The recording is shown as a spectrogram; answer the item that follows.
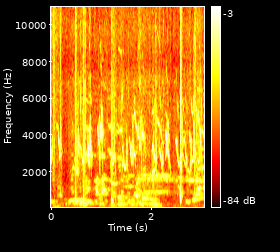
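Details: Feeding francolin chicks: quick thin upslurred peeps crowd together over low clucks, with a few sharp taps or knocks standing out.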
